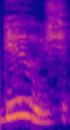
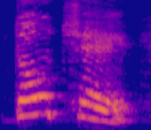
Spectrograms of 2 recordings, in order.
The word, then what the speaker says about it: Dolce: She said douche. Obviously, she didn't know how to read the word, pronounce the word. It wasn't douche, it was Dolce.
